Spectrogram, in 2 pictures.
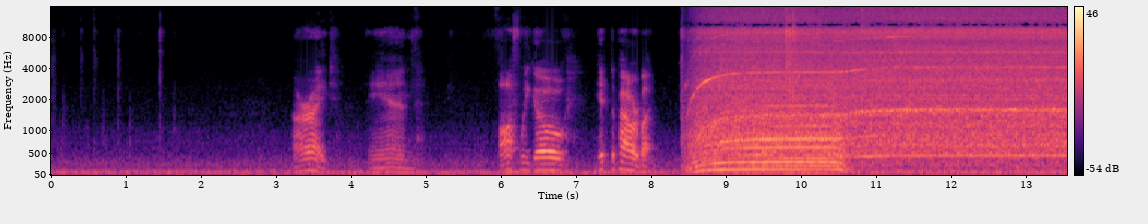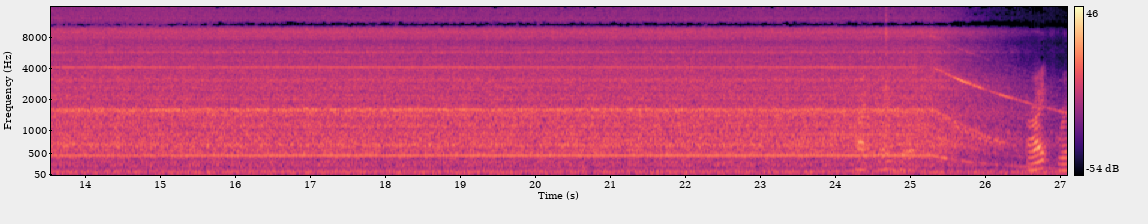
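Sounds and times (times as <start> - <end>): vacuum cleaner motor whine: 8.4 - 27.0.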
